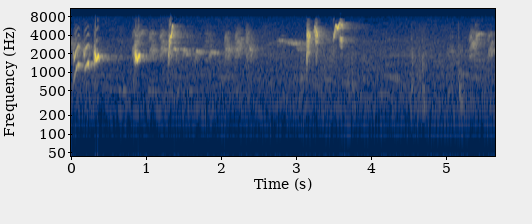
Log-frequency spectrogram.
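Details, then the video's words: An Aceh greater green leafbird in competition form opens with loud sliding whistles, then softer mixed chirps and quick high notes that fade toward the end. "Cucak Hijo Aceh Prestasi"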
